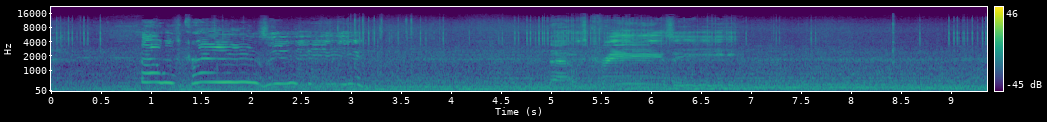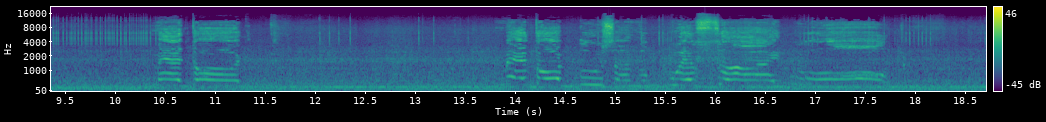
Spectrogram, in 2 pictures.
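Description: A middle-aged man talks casually close by.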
